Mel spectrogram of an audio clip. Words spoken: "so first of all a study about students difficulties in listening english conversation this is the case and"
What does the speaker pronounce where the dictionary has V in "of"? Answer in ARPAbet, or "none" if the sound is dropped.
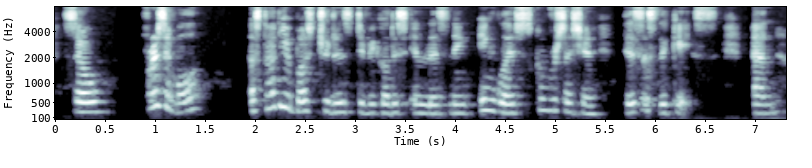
P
